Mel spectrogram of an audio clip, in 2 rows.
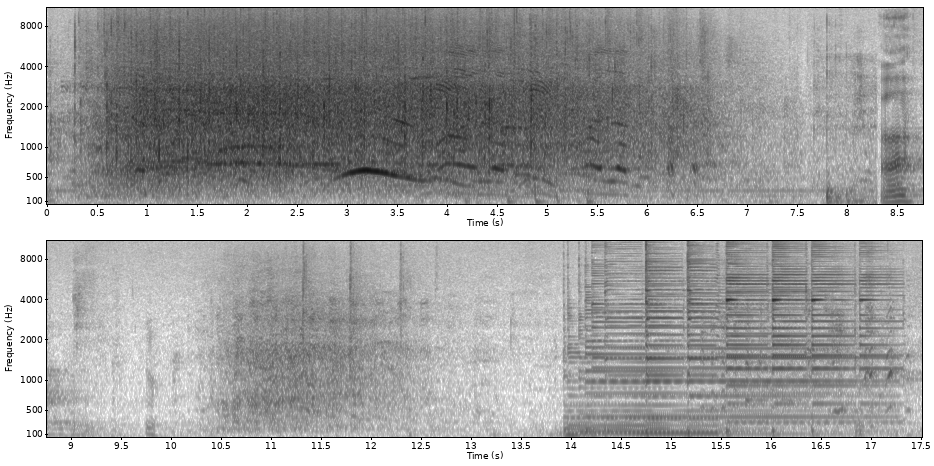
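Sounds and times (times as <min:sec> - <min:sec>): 
audience applause welcoming a performer at a talent-spotting show: 0:00.1 - 0:07.5
laughter: 0:00.2 - 0:07.2, 0:10.3 - 0:13.0, 0:15.5 - 0:17.5.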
